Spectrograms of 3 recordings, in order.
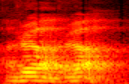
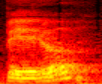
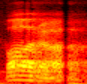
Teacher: the ere, is actually made by flapping your tongue against the roof of your mouth once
